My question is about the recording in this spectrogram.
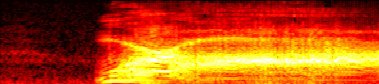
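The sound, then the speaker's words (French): A voice telling a story imitates a bear's growl as the bear leaps out from its shelter under a table: a loud, sustained, throaty roar that starts abruptly after a brief silence, its pitch sweeping upward and then holding steady until the end. “Gronda l'ours en bondissant de son abri sous la table.”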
